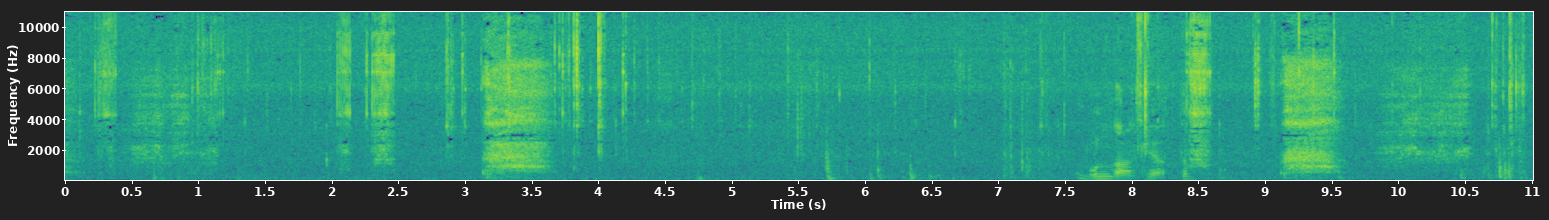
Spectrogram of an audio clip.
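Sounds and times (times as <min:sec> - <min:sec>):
gear clicks and knocks: 0:00.0 - 0:09.6, 0:10.5 - 0:11.0.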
